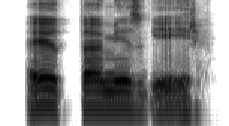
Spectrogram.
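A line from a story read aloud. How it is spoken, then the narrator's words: Perfectly calm. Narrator (Russian): совершенно спокойно сообщает Дубов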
